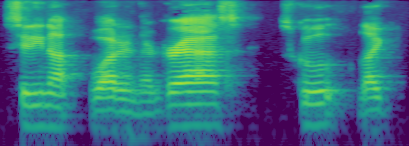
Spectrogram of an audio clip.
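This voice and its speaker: Man council member, bright, tense voice, rambles folksy and loose. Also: medium pitch, steady tone, a little slow, clean tone. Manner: folksy and rambling, repeats himself. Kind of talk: council workshop discussion.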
